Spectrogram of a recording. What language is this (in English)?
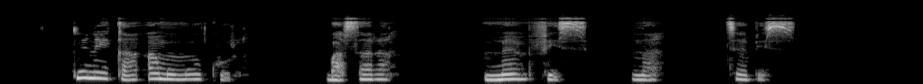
Igbo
